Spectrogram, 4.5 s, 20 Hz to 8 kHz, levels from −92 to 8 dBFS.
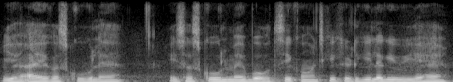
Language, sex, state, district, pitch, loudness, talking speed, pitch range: Hindi, male, Uttar Pradesh, Saharanpur, 140 Hz, -17 LUFS, 200 wpm, 130-145 Hz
